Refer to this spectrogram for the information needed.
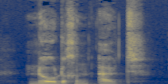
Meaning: inflection of uitnodigen: 1. plural present indicative 2. plural present subjunctive
- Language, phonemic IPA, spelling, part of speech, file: Dutch, /ˈnodəɣə(n) ˈœyt/, nodigen uit, verb, Nl-nodigen uit.ogg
